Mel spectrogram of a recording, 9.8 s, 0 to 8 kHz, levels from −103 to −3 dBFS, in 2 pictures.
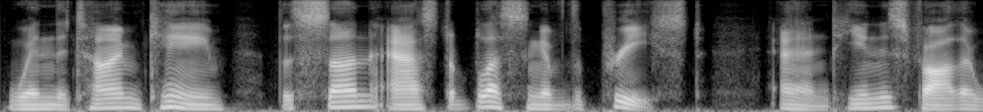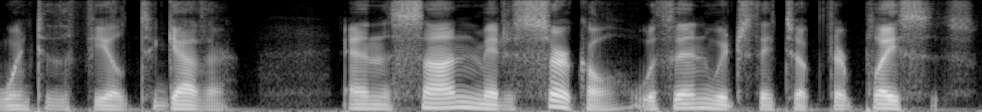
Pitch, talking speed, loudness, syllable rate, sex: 100 Hz, 210 wpm, -23 LUFS, 4.9 syllables/s, male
